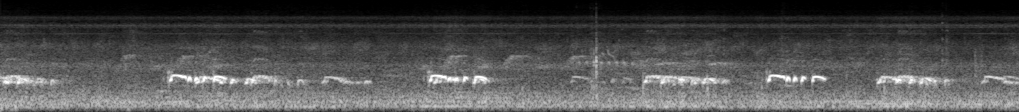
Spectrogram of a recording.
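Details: Perkutut lokal, the zebra dove, in a lure-style calling bout: a series of bubbly, rolling coo phrases in bursts of two to three, pausing between groups, against a low droning background.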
